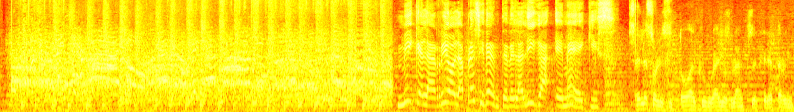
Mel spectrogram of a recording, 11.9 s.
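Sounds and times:
protest crowd chanting and shouting at women's day march: 0.0s - 5.9s
speech: 6.0s - 11.9s.

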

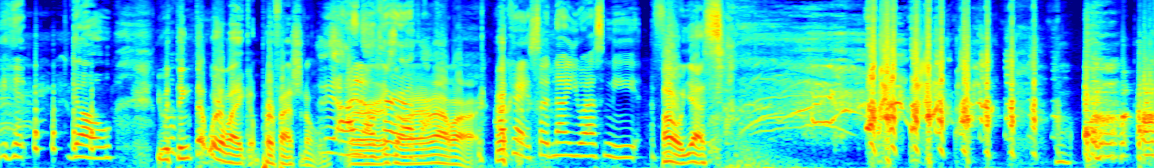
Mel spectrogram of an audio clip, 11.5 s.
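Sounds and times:
laughter: 0.0s - 1.9s, 7.1s - 10.7s
speech: 0.0s - 7.6s
harsh raspy coughs: 10.6s - 11.5s.

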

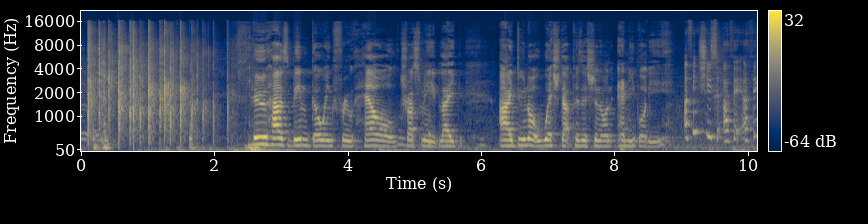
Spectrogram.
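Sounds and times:
people clapping: 0.0s - 2.5s
speech: 2.6s - 10.1s.

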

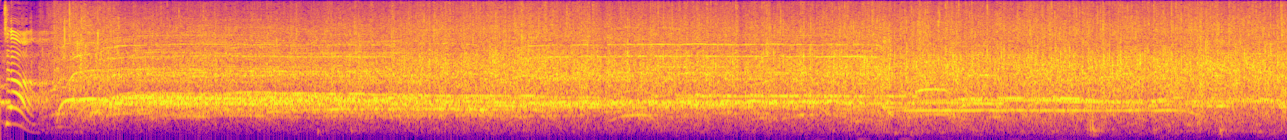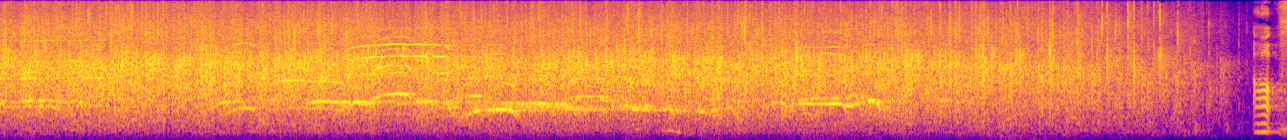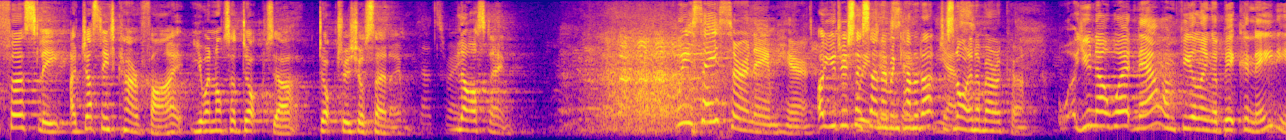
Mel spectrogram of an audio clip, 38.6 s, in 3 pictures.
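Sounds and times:
crowd whooping and cheering: 0.4s - 23.2s
crowd applause: 0.4s - 25.4s, 31.5s - 33.0s
speech: 26.0s - 31.0s, 32.6s - 38.5s
laughter: 31.3s - 35.7s.

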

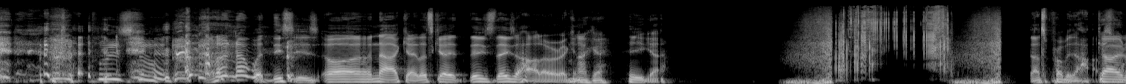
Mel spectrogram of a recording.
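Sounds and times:
laughter: 0.0s - 3.2s
speech: 0.1s - 6.7s, 10.3s - 11.2s
plastic water bottle being scrunched up: 8.4s - 9.6s.

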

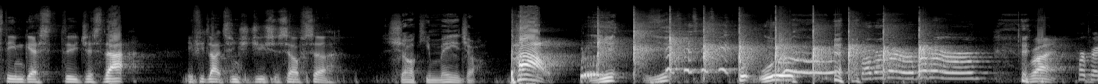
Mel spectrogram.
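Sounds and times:
speech: 0.0s - 9.4s, 10.2s - 10.9s
hand clapping: 5.8s - 9.5s.

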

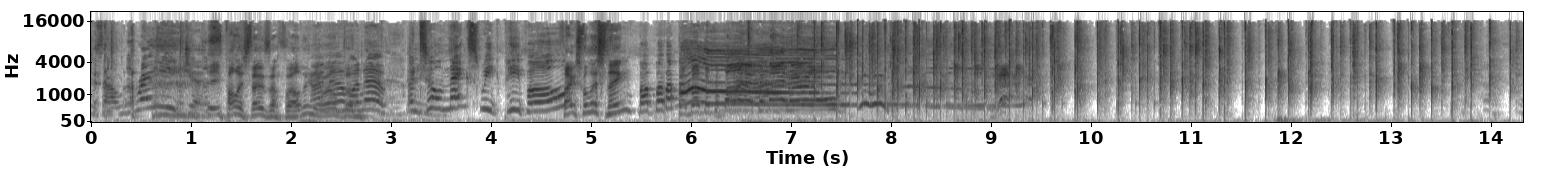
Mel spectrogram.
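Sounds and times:
speech: 0.1s - 8.2s
hand clapping: 6.5s - 14.3s.

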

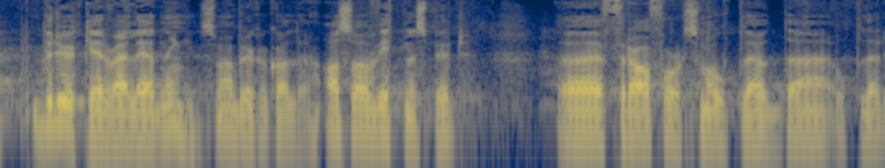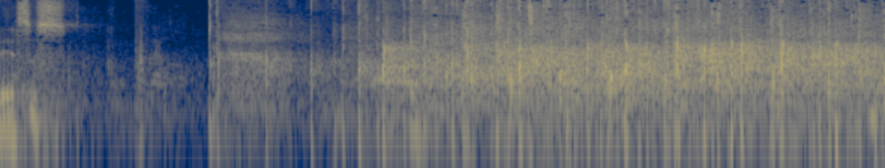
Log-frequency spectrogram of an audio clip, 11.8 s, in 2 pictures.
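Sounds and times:
speech: 0.2s - 6.4s
audience applause: 7.7s - 11.7s.

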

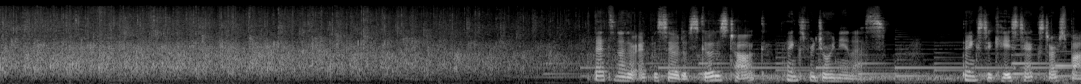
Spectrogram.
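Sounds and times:
live audience applause at the National Constitution Center: 0.0s - 7.0s
speech: 6.0s - 9.0s, 9.6s - 10.7s.

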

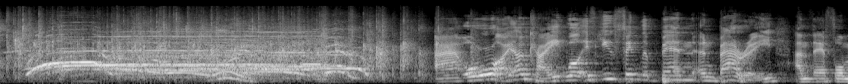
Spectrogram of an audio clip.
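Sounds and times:
crowd cheering and whooping: 0.0s - 4.0s
crowd applauding: 0.0s - 4.9s
speech: 4.7s - 8.4s.

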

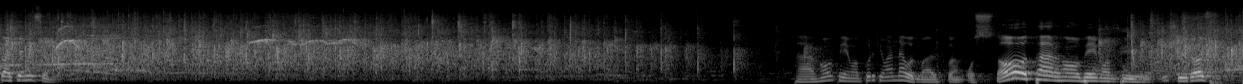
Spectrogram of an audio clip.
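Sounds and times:
speech: 0.0s - 0.7s, 8.1s - 12.4s
audience clapping for performers from Bushehr: 0.0s - 8.2s, 10.9s - 12.4s.

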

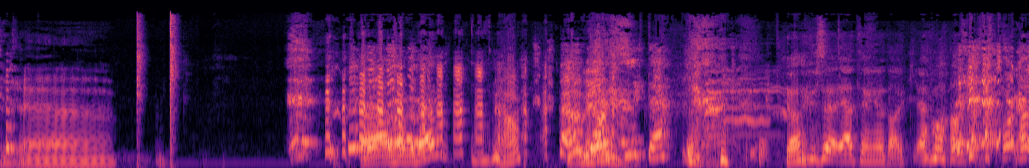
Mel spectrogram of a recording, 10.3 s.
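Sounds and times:
speech: 0.2s - 0.8s, 3.8s - 10.2s
hand clapping: 1.4s - 1.9s
laughter: 2.9s - 8.3s, 9.2s - 10.2s.

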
